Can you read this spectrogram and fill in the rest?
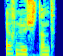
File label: "ernüchternd", German; adjectives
